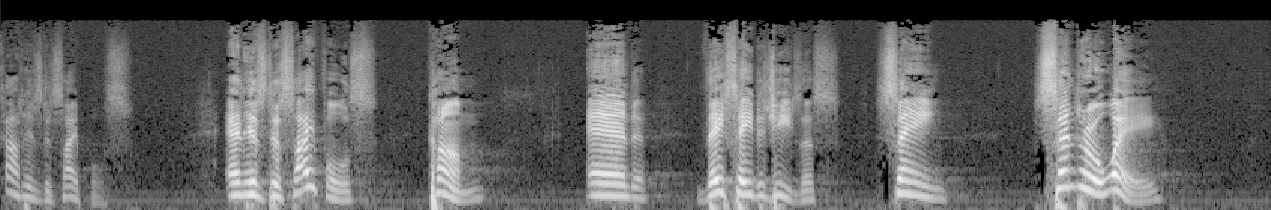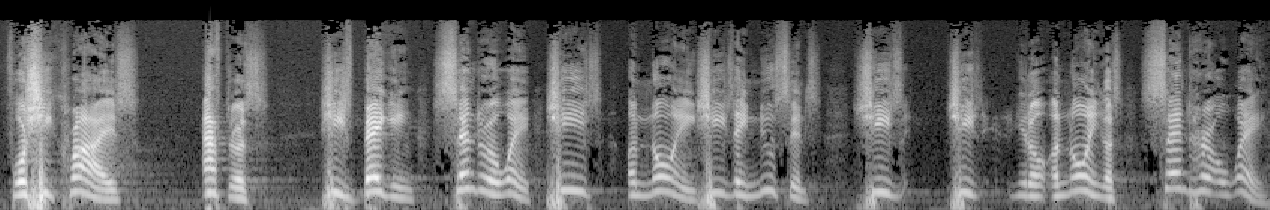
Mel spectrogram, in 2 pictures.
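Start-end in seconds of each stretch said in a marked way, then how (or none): 1.9-12.8 loud, high preaching, slow on cries; preacher raising his voice over the congregation; preaching at full force. Real, not acted. 13.2-21.1 high, a touch of exasperation; a hint of disciples complaining to Jesus; annoyed disciples.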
